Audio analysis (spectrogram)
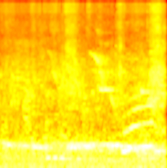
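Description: Peacock pigeons in a large bird aviary give soft, low cooing calls against a busy background of other birds chirping, with a faint voice nearby.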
